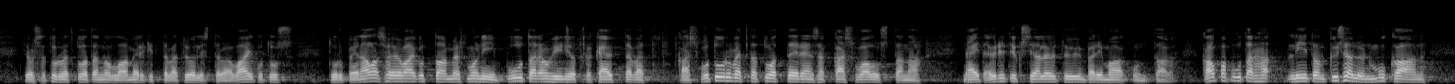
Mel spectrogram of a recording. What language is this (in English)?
Finnish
